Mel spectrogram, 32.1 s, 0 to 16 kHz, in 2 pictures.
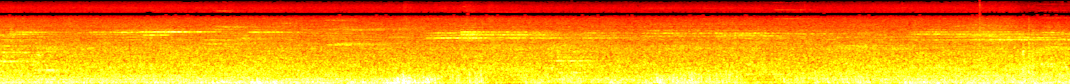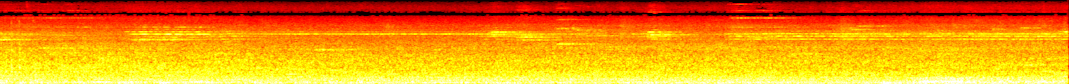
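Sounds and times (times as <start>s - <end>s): train rumbling on track: 13.1s - 17.9s
high wheel squeals: 13.7s - 17.8s.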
